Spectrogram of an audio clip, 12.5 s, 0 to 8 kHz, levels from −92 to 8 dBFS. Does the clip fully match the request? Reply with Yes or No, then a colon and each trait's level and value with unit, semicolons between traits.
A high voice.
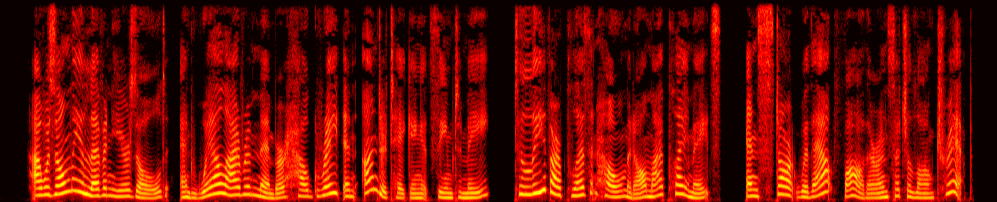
Yes: high, 245 Hz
